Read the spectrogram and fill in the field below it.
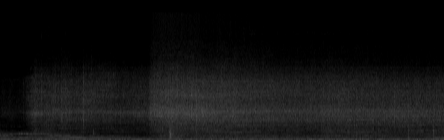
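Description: Green pepper sizzles in a hot pan for shakshuka, a steady close frying hiss that grows louder and brighter a few seconds in as the pepper is stirred, with no voices.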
